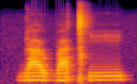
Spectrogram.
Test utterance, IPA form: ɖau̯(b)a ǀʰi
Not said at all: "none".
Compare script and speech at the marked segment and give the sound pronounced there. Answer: b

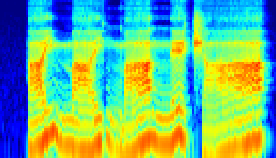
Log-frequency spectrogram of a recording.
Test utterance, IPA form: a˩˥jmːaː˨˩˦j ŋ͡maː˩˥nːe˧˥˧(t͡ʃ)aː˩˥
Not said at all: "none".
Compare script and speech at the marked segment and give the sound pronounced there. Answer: t͡ʃ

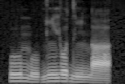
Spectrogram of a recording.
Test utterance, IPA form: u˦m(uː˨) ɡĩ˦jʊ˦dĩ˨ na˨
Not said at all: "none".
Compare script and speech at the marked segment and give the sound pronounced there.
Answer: u˨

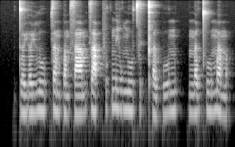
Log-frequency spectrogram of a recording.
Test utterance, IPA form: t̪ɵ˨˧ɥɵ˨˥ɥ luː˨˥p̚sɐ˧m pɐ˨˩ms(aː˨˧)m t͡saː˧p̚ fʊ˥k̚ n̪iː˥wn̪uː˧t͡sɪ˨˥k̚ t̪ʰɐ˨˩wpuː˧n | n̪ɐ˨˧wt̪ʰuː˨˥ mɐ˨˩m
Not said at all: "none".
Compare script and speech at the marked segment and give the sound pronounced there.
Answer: aː˨˥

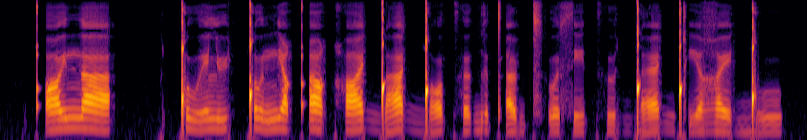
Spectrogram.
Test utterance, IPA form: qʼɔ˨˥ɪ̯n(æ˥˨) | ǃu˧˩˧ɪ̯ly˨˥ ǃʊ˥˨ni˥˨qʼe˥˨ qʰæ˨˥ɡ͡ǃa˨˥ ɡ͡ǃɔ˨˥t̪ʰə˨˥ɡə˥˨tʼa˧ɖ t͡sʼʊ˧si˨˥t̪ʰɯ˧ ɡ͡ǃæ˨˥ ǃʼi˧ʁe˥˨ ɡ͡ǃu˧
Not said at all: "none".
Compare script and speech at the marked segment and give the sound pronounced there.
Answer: a˥˨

